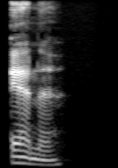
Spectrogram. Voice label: "enne", kaevels platt

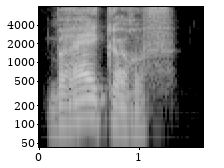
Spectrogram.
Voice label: "Breijkörv", kaevels platt

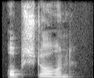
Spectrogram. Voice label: "opstohn", kaevels platt

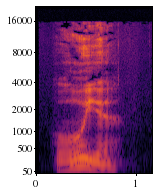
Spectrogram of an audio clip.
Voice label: "Ruje", Platt

